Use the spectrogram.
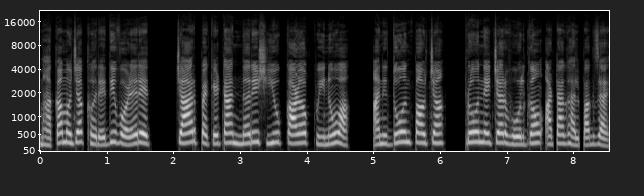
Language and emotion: Goan Konkani, neutral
